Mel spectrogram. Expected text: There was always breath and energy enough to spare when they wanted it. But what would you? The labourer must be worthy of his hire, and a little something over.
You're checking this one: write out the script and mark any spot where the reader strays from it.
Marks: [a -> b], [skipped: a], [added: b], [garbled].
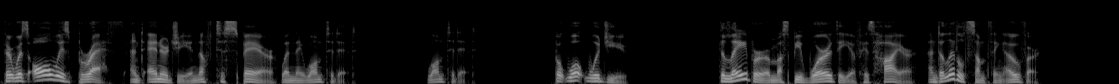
There was always breath and energy enough to spare when they wanted it. [added: wanted it] But what would you? The labourer must be worthy of his hire, and a little something over.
